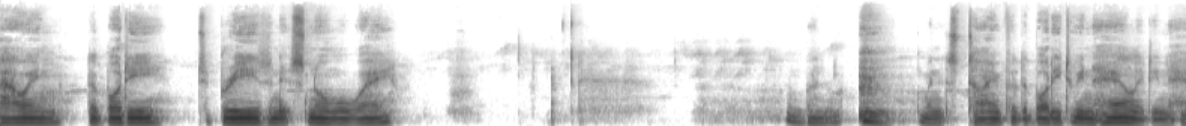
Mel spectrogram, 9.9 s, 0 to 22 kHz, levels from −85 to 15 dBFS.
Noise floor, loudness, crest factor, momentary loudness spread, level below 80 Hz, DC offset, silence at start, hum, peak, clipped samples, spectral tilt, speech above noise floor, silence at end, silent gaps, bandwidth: -58 dBFS; -17 LUFS; 18 dB; 17 LU; -46 dBFS; under 0.1%; 0 s; none; 0 dBFS; under 0.1%; -6.5 dB/octave; 42 dB; 0 s; none; 17 kHz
